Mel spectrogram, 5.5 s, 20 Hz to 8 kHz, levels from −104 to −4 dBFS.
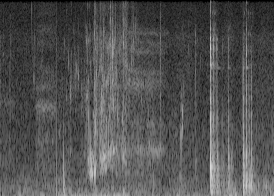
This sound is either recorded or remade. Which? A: recorded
